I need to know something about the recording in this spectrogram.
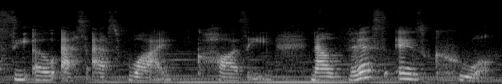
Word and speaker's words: Cossy: Then for the boy side, I have Cossy, spelled C-O-S-S-Y, Cossy.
